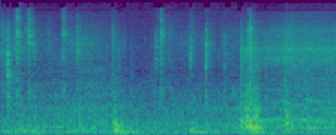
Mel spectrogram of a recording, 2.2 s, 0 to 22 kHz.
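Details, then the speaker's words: Truck sitting about 10 years: power window motor whirs in short, labored runs with dull drone; glass moves slowly but works, other window also slow. Slow power window. "Yes. It's a little slow, but that one's a little slow too, but it works."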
